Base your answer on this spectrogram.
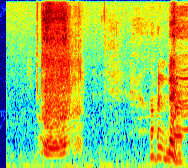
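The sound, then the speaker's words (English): Two loud, buzzy fart noises, the first drawn out with a wobbling pitch and the second shorter and rougher, likely made with the mouth rather than the real thing. “It's iguana that farts in a bathtub.”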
